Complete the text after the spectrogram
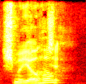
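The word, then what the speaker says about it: Schmoyoho: Shmoyoho? Accent on the Yo? – Oh, that's you, the Gregory Brothers.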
